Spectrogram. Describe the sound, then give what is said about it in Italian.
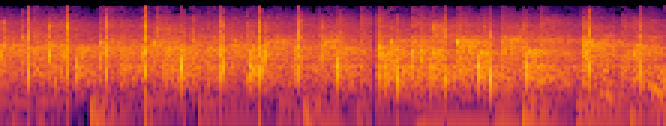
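Hand claps ring out over a bass-heavy musical backing, many crisp strikes in a loose rhythm at moderate loudness, applauding a video milestone. “quindi un altro applauso”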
